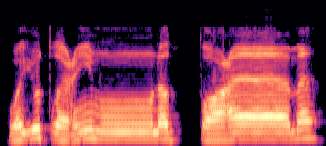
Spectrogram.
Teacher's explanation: نون کے بعد تو ہے، تو پر شد ہے، دونوں کو آپس میں ملائیں گے، تو کو موٹا کرنا ہے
